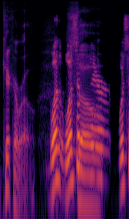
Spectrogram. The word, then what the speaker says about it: Cicero: pronounce the words so we say cicero but the latins you know the romans said kikerow what was it there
